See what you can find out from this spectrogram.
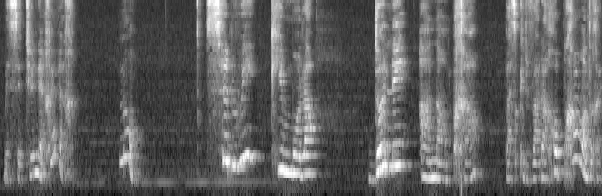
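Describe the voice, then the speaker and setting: Woman preaching slow and emphatic, lively high voice, echoey room and a bit far off. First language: another language than French. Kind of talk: sermon. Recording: echoey room, speaker off mic.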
